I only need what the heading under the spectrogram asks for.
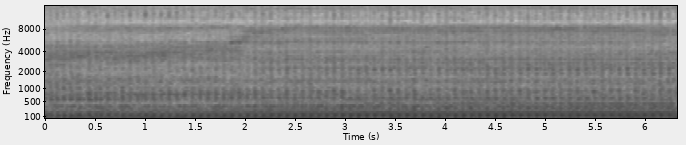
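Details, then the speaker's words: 1980 Suzuki FS50 scooter, roadside find, first run on a little mixed gas: steady, fast two-stroke popping at an even rhythm, holding strong without stumbling; it runs well but the carburetor could use some tuning. "and there it is sounds good seems to run pretty good could use a little bit of tuning on the carburetor still"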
